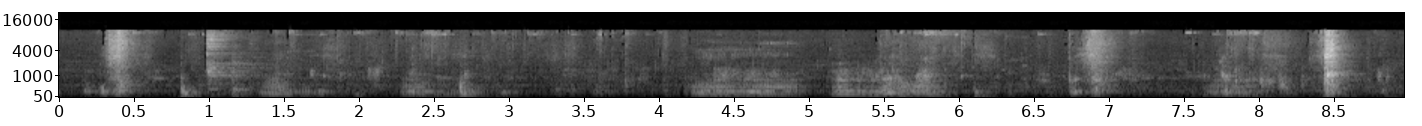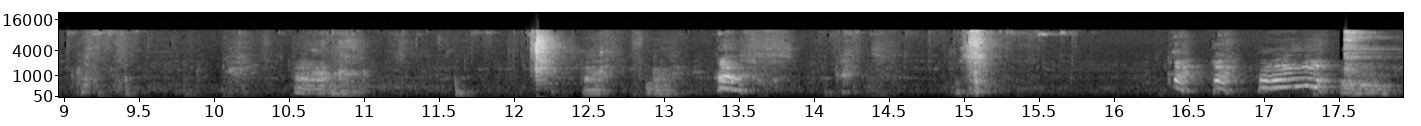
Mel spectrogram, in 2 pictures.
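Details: Pet dogs Max and Leo play fighting indoors, the smaller Leo making strange noises likened to a monkey. Scattered short growls, snorts and scuffling bursts, with a few brief warbling whines near the end.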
